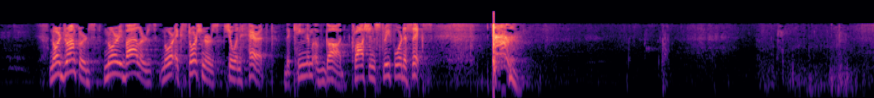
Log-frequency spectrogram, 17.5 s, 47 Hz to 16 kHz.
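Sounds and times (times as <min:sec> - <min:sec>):
breathy sounds: 0:00.7 - 0:01.0, 0:08.7 - 0:09.7, 0:13.7 - 0:14.8
speech: 0:01.0 - 0:08.6, 0:10.0 - 0:10.4
rough throat clearing: 0:09.8 - 0:10.6
person coughing: 0:09.8 - 0:10.7
faint rustles: 0:13.2 - 0:17.4.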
